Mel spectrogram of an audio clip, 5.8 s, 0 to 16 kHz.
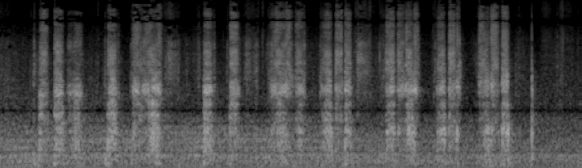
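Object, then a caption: Felt-tip marker on paper sheet. A Sharpie felt-tip marker writes a column of names on a flat white paper sheet lying on a desk. Its tip scratches across the paper in short, breathy strokes with brief pauses between them. The squeaky scratching sits mostly in the upper mids around 2 kHz, with a quiet hiss underneath.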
